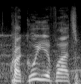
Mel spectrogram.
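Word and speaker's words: Kragujevac: so i got it it's the crow yavats kaguyavats wild boars of the cefl you nailed it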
